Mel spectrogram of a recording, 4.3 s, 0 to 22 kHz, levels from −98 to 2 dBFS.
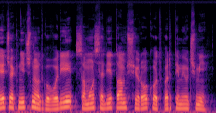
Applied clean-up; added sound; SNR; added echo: none; none; none; none.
